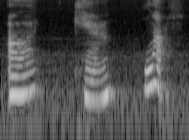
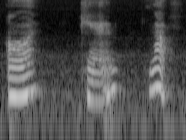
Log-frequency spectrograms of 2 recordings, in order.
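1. 단어마다 짧게 끊어 읽어요. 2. 단어마다 짧게 끊어 읽어요.

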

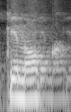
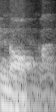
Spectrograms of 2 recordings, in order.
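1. n-এর আগে একটি k ধ্বনি শোনা যায়। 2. শব্দটি সরাসরি একটি n ধ্বনি দিয়ে শুরু হয়। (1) "উচ্চারণ হওয়ার কথা ছিল কি কে নক" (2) "বাট এটা হবে কি নক"

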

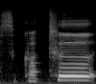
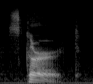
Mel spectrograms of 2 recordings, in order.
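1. 마지막 t 뒤에 'eu' 모음이 더 붙어요. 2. 마지막 t는 가볍게 나고, 모음이 더 붙지 않아요. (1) "스커트 이렇게 으 발음 절대 넣으시면 안 돼요" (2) "스커트 이렇게 살짝"

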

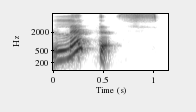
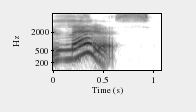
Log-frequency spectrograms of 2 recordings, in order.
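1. É pronunciada com sotaque britânico. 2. É pronunciada com sotaque americano. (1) "E o inglês britânico vai falar" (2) "O inglês americano vai pronunciar"

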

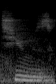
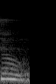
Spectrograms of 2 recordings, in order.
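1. Âm đầu là âm 'ch'. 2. Âm đầu là âm 't' thường. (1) "còn tiếng Anh thì trong từ điển nó vẫn có thể là tiếng Anh ấy thì là choose" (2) "còn tiếng Anh Mỹ sẽ là to, là u"

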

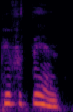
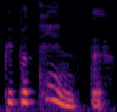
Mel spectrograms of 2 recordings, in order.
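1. 음절들이 뚜렷한 강세 없이 고르게 발음돼요. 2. 강세가 두 번째 음절에 와요. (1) "이렇게 쭉 가는 게 아니라" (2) "이렇게 teen의 강세를 주고"

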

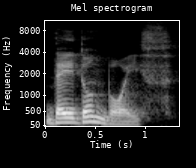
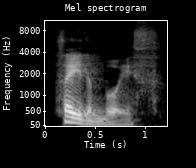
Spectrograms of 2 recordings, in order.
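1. Yazılışına göre telaffuz edilir. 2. Yerel halkın söylediği gibi telaffuz edilir. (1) "mantıken şöyle tavsiye etmek çok normal" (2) "Ama öyle telaffuz edilmiyormuş"

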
